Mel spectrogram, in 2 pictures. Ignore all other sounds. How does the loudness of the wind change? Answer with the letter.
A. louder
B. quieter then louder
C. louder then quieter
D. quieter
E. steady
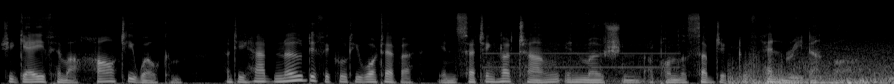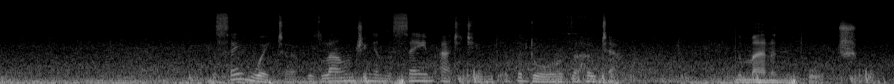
E.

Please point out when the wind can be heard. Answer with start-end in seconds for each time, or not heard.
7.2-17.8.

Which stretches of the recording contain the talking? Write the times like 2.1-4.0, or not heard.
0.0-8.7, 11.1-15.2, 16.2-17.6.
